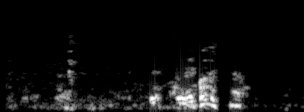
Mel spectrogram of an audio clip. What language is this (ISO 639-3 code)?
cnh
